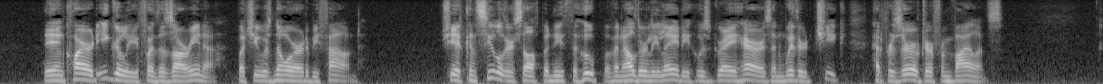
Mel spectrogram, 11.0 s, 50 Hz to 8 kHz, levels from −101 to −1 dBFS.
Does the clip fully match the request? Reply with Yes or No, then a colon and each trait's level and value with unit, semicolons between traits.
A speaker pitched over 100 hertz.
Yes: low, 135 Hz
